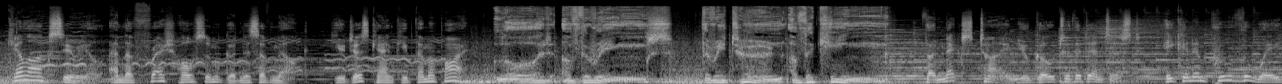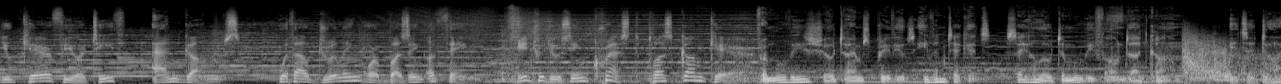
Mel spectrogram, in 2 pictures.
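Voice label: commercial; Political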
